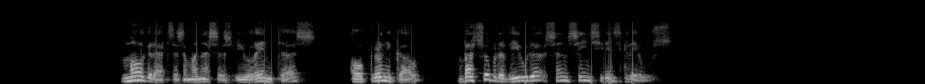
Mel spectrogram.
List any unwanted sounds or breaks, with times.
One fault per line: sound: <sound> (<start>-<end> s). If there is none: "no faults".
no faults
